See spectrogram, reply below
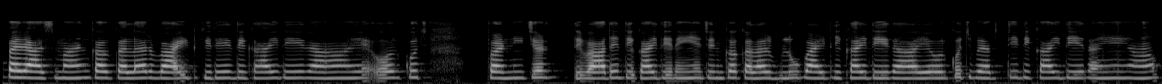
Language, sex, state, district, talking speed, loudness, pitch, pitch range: Hindi, female, Maharashtra, Solapur, 175 wpm, -31 LUFS, 295 Hz, 290-300 Hz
